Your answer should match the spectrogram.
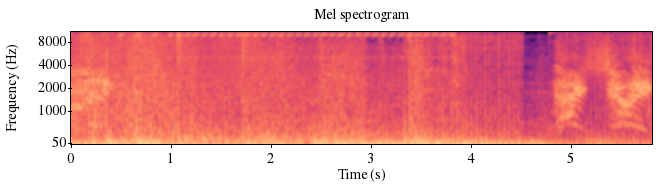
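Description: Gunfire in the Batman: Arkham Knight video game, dense rapid bursts and booming blasts rattling continuously and loudly, with brief whooshing sweeps near the end.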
